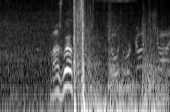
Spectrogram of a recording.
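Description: A pistol fires a loud shot.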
